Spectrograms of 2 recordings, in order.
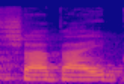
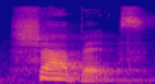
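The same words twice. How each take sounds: First: The ending is not reduced and lacks a clear t. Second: The ending is reduced and ends with a t. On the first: The speaker calls it wrong. "not sherbet" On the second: The speaker calls it right. "reducing the ending and pronouncing T"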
